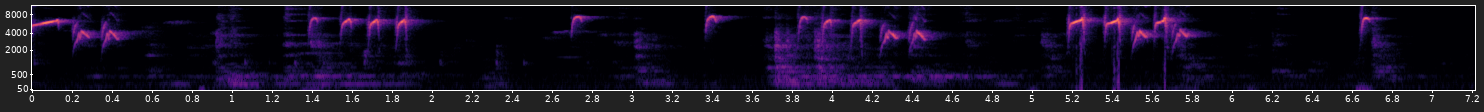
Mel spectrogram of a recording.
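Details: Forest-caught cinereous tit singing a rolling lure song: scattered high chirps building into fast clusters of downslurred whistled notes, with brief quiet gaps between phrases.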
